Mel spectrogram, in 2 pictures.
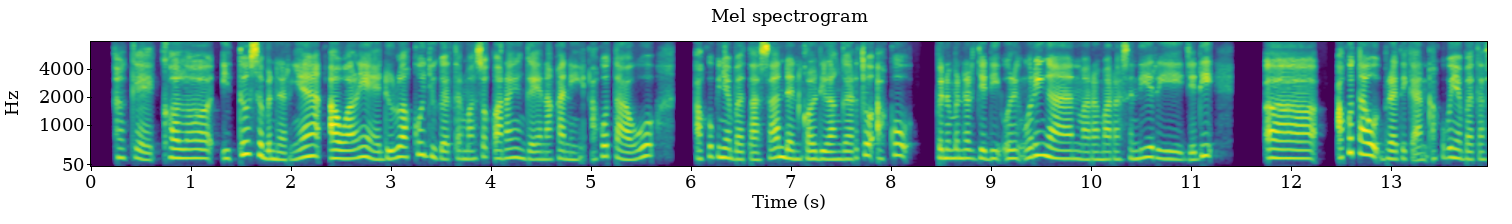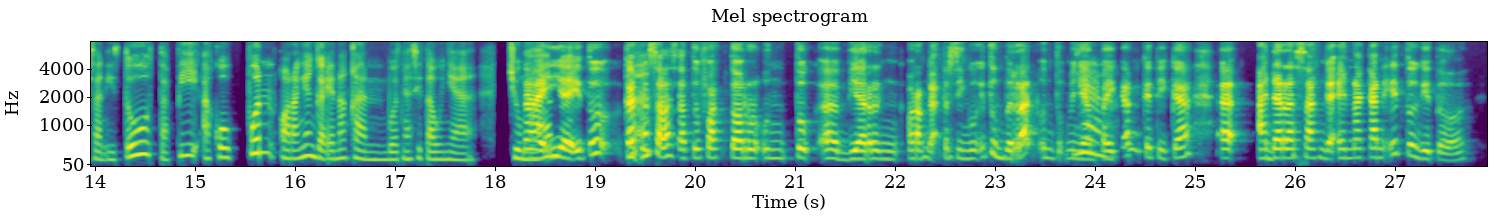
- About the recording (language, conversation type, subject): Indonesian, podcast, Bagaimana menyampaikan batasan tanpa terdengar kasar atau dingin?
- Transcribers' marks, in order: none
